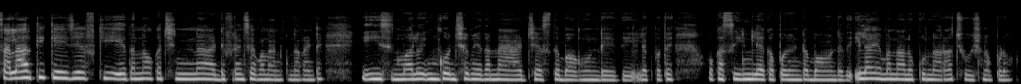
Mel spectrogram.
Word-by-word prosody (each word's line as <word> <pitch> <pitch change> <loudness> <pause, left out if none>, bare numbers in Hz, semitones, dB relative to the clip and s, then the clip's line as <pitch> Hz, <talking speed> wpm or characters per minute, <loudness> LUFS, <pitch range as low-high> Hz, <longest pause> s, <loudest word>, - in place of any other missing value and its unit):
'సలార్‌కీ', 305 +2 +4
'కేజీఎఫ్‌కీ' 285 -1 +2
ఏదైనా 255 +1 +1
ఒక 265 - -4
చిన్న 245 -1 +2 0.3
డిఫరెన్స్ 235 +1 -1
ఏవన్నా 230 -2 -2
అనుకున్నారా? 215 0 -6
అంటే 220 +4 -5 0.5
ఈ - - +5
సినిమాలో 235 +1 +2
ఇంకొంచెం 245 0 +3
ఏదైనా 230 0 0
ఆడ్ 215 -2 -5
చేస్తే 230 0 -3
బాగుండేది. 205 -1 -3
లేకపోతే 220 +2 -4 0.4
ఒక 240 - +1
సీన్ 245 -1 +4
లేకపోయింటే 220 -1 -1
బాగుండేది. 210 -1 -3
ఇలా 270 - +4
ఏమన్నా 245 -1 +3
అనుకున్నారా 225 -1 -2
చూసినప్పుడు? 210 -1 -6
230 Hz, 145 wpm, -25 LUFS, 215-250 Hz, 0.5 s, ఈ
